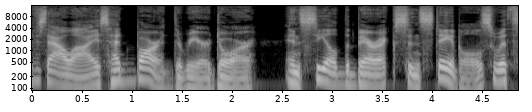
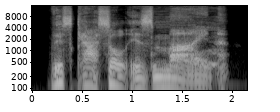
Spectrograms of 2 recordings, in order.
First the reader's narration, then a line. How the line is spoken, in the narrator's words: Steve growled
